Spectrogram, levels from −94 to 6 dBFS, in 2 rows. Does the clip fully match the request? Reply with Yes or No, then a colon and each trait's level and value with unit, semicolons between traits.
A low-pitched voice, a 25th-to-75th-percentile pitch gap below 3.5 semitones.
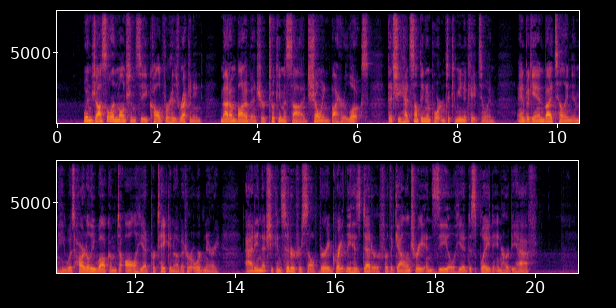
No: low, 100 Hz; average, 4.5 semitones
